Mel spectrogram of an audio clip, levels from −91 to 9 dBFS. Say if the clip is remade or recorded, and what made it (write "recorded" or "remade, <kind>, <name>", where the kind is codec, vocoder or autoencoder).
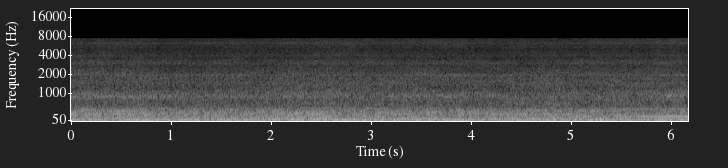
remade, autoencoder, DAC-VAE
